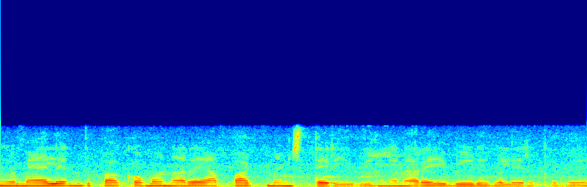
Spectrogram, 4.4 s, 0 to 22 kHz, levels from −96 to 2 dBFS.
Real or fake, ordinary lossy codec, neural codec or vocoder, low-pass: real; none; none; 7.2 kHz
